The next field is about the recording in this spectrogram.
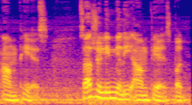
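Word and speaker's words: ampere: is measured in amps proper proper way to say it ampers.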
